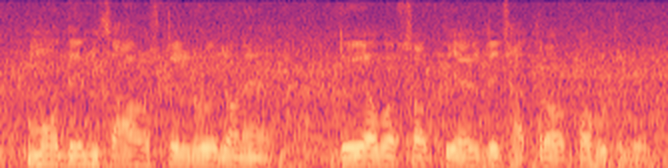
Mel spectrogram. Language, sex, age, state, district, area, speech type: Odia, male, 30-45, Odisha, Nuapada, urban, read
